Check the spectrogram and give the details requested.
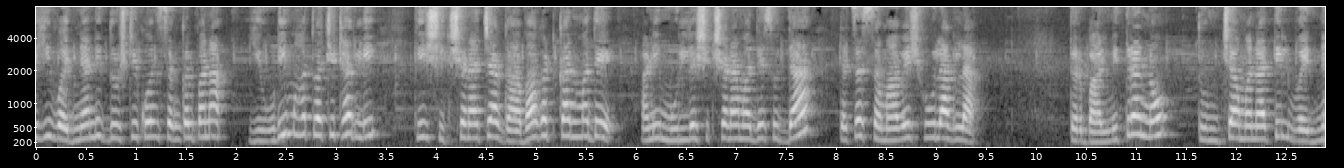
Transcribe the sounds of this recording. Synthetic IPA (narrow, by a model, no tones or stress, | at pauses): ɦiːʋəjd̪njanik̚d̪ɾuʂʈiːkonsəŋkəlpəna | jeʋɽ̤iːməɦət̪ːʋat͡ɕiːʈʰəɾliːkiːɕikʂəɽ̃at͡ɕjaɡabʱaɡʱəʈkamːəd̪ʱːje | aɽ̃imuljəɕikʂəɽ̃aməd̪ʱːjesud̪ʱːat̪jat͡sasəmaʋeɕɦuulaɡla | t̪əɾbalmit̪ɾanːot̪umt͡ɕjamənat̪iːlʋəjd̪n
